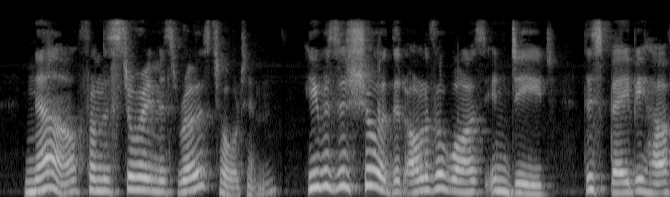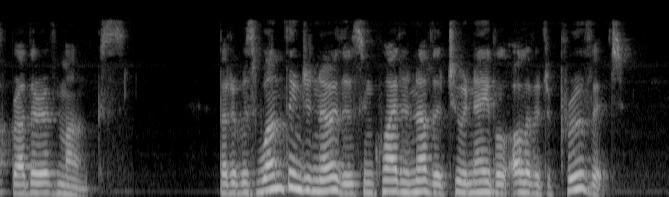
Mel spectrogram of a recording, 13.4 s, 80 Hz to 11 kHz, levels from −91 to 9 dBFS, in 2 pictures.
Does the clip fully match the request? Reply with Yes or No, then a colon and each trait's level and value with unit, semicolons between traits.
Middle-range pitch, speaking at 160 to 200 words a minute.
Yes: medium, 175 Hz; average, 170 wpm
